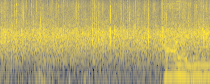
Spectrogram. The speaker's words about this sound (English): Let's give a clap and a shout unto the Lord. Yes, you guys. Yes, you guys.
